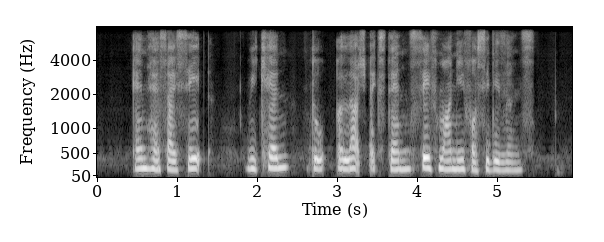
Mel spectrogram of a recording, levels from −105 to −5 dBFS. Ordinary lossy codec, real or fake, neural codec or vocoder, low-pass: none; fake; codec, 16 kHz, 2 kbps, FreqCodec, larger model; 7.2 kHz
